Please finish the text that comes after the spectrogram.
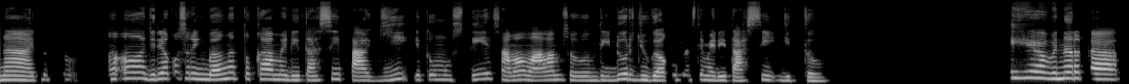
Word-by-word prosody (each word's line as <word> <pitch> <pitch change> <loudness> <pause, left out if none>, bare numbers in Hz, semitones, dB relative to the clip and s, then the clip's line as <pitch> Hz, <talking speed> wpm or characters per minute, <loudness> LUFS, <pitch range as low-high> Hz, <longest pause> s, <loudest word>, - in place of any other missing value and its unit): Nah 205 -1 +4
itu 210 +4 -10 0.2
tuh 225 - -21 0.3
heeh, 275 +3 0
jadi 260 +3 0
aku 300 - -11
sering 260 -3 0
banget 235 +5 +3
tuh, 260 - -6
Kak, 240 -1 +4
meditasi 205 +2 -1
pagi 190 +5 +1
itu 215 0 -8
musti 225 +3 -6
sama 205 -2 +2
malam 205 +3 +3
sebelum 190 -2 -4
tidur 200 +6 -1
juga 200 -2 +2
aku - - -15
pasti 220 +1 -8
meditasi, 190 +1 0
gitu. 170 -2 -6 1.9
Iya 300 +1 +1 0.2
bener, 280 +2 +5
Kak. 245 -2 +6
215 Hz, 140 wpm, -24 LUFS, 195-245 Hz, 1.9 s, Kak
